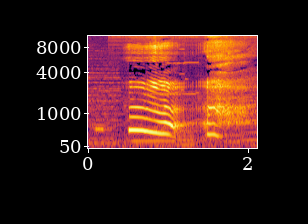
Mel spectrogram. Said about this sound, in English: Another jaw-cracking yawn, and she decided that awake might not be the right term.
